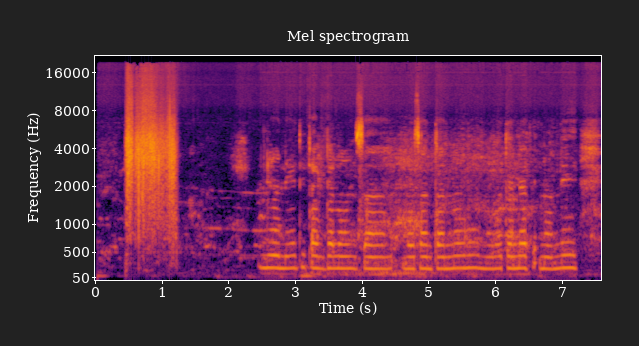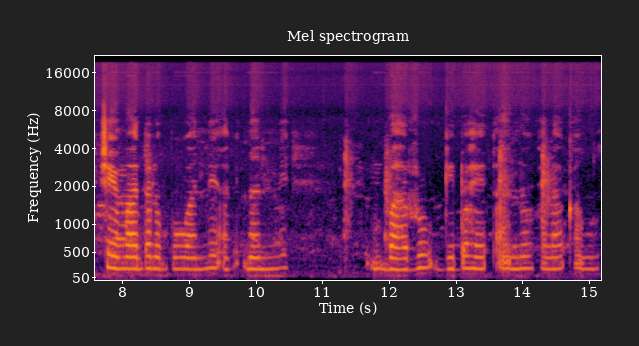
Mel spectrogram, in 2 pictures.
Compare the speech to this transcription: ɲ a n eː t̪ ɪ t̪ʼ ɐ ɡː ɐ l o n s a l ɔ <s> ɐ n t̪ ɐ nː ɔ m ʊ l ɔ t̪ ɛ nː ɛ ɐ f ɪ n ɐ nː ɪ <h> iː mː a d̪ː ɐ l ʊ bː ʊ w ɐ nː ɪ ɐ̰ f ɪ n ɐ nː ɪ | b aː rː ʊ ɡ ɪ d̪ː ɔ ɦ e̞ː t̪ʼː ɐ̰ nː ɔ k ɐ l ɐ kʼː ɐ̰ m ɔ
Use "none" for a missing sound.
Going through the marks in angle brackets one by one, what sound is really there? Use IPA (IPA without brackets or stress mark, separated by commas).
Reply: s, ʃ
